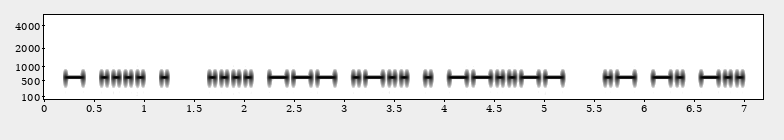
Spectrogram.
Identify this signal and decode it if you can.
Morse code, heard as a keyed tone, about 20 wpm, 600 Hz. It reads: THE HOLE, AND
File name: cw-books / winnie-the-pooh / winnie-20wpm-page-0013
